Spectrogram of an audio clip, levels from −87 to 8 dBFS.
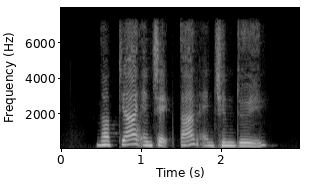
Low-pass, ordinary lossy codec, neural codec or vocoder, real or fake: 7.2 kHz; AAC, 48 kbps; codec, 16 kHz, 0.5 kbps, X-Codec, HuBERT features, trained on general audio; fake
